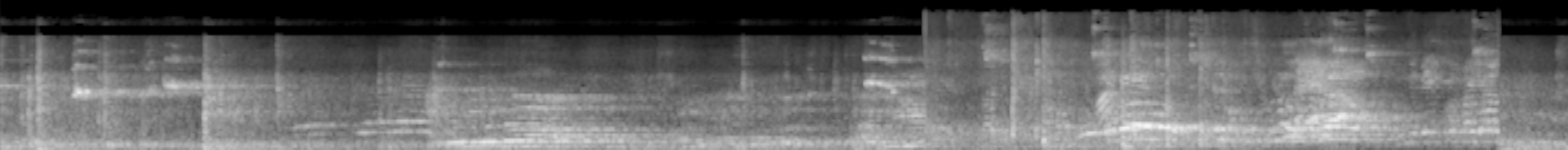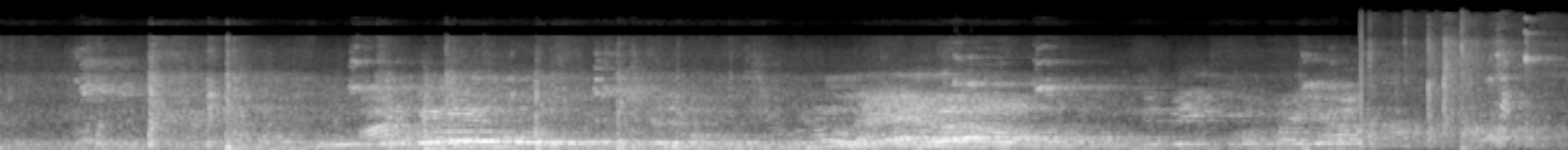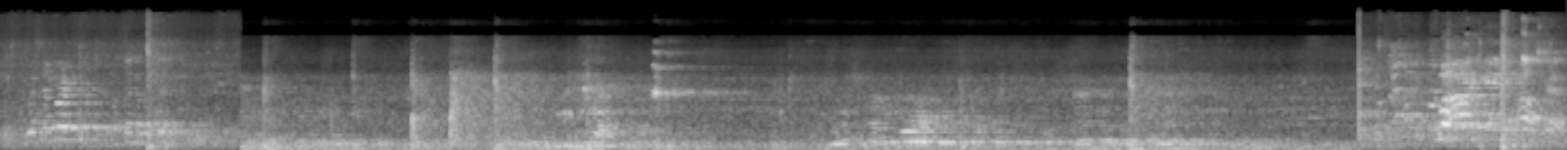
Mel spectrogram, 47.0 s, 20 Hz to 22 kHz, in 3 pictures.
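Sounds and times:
players' voices and calls: 0:01.9 - 0:15.1, 0:45.0 - 0:47.0
players shouting: 0:10.7 - 0:15.0.

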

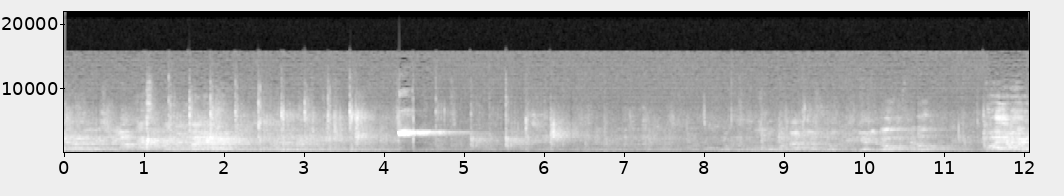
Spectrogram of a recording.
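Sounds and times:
crowd chatter: 0:00.0 - 0:12.0
referee's whistle blast: 0:04.2 - 0:05.1.

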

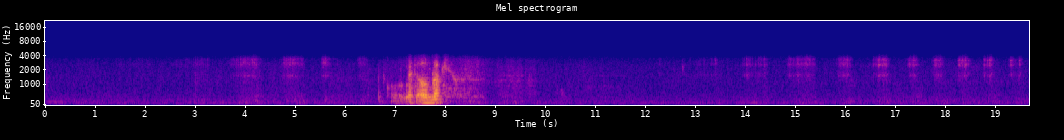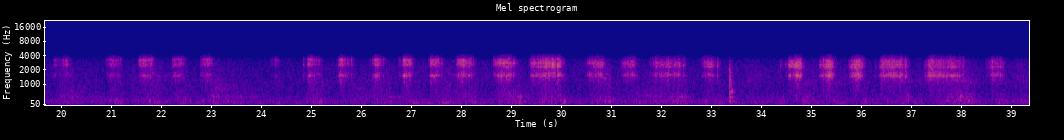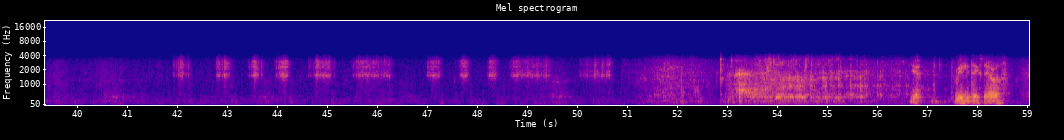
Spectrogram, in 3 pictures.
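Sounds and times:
rough scraping noise: 0:02.8 - 0:09.8, 0:34.5 - 0:41.1, 0:47.0 - 0:59.0
straight razor scraping stubble: 0:47.0 - 0:50.8.

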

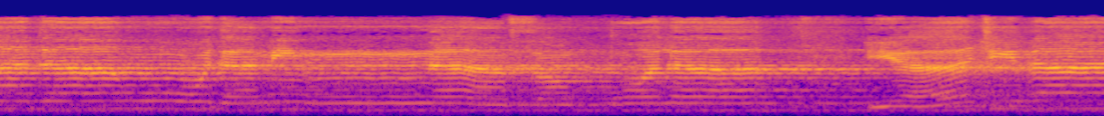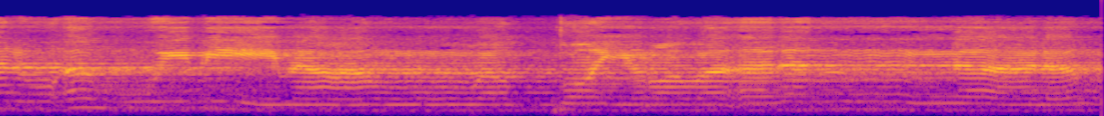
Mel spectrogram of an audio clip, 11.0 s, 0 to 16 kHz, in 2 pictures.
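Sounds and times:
man reciting melodic chant: 0:00.0 - 0:11.0.

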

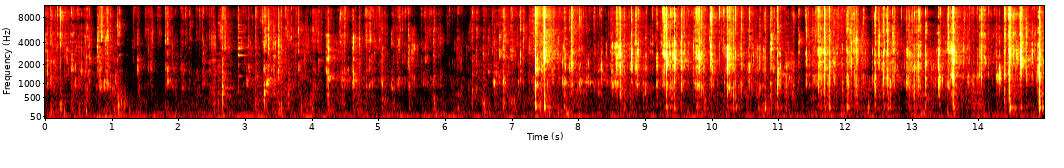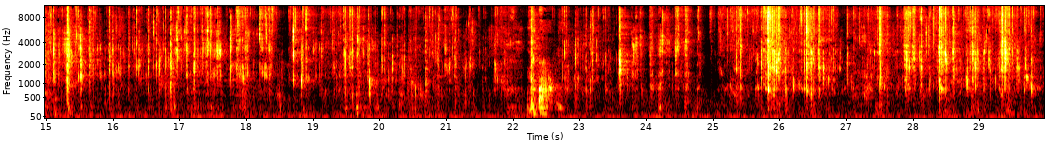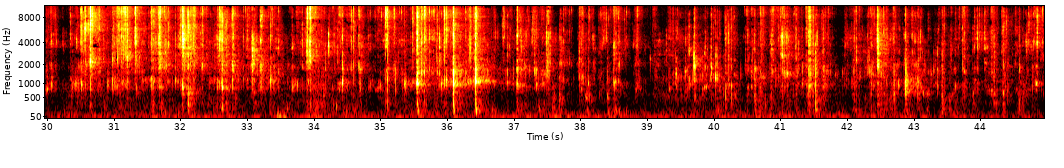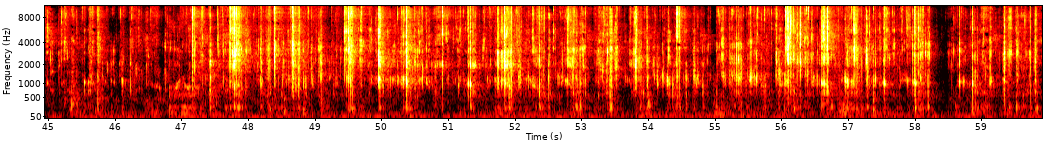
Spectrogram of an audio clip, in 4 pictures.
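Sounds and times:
dog chewing bone: 0:00.0 - 0:59.9.

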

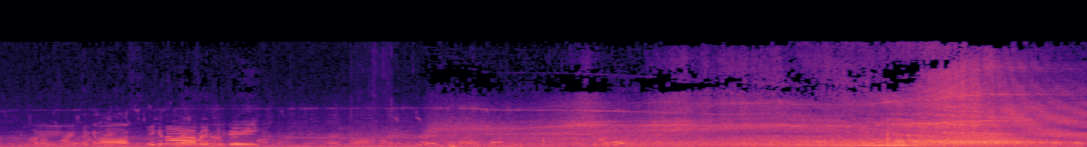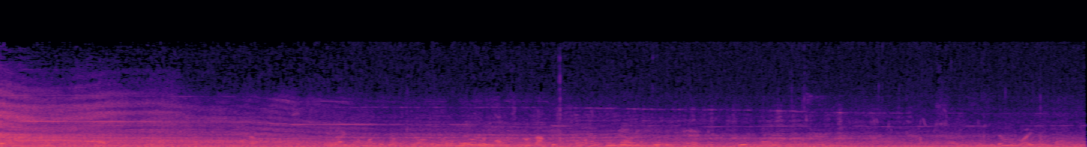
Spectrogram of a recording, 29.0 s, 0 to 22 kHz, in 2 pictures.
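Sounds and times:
electric ducted fans whining: 0:00.0 - 0:28.9.

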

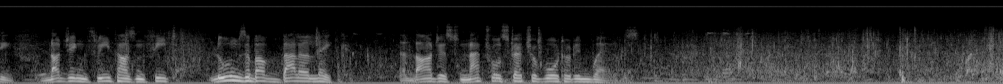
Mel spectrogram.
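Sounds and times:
paddles splashing in water: 0:00.2 - 0:10.0.

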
